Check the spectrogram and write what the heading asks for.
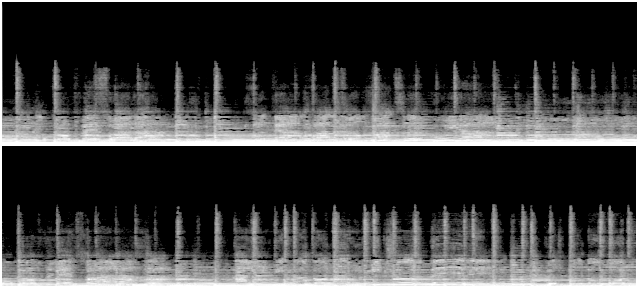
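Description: Live acoustic guitar strumming with group singing and a steady percussion beat.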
